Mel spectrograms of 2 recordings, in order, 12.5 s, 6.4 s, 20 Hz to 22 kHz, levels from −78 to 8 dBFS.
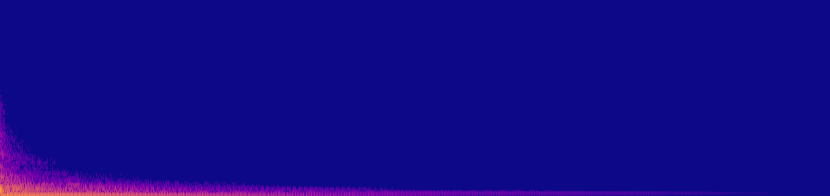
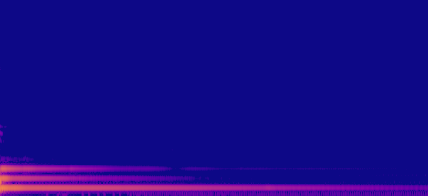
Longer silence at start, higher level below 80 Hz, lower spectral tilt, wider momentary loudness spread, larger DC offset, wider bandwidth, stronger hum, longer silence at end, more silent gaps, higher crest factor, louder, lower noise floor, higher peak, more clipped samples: about the same, 0 s vs 0 s; first, -34 dBFS vs -68 dBFS; about the same, -12.5 dB/octave vs -13.5 dB/octave; first, 26 LU vs 23 LU; neither; second, 1.2 kHz vs 1.4 kHz; neither; first, 8.05 s vs 1.05 s; neither; about the same, 26 dB vs 24 dB; about the same, -33 LUFS vs -35 LUFS; first, -84 dBFS vs -61 dBFS; first, -6 dBFS vs -12 dBFS; neither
